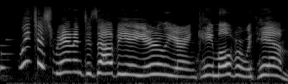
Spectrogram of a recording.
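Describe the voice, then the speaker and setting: At a fairly quick pace, a squeaky, cartoonish character voice speaks in an extremely high pitch over music in the background. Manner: eager, chirpy.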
